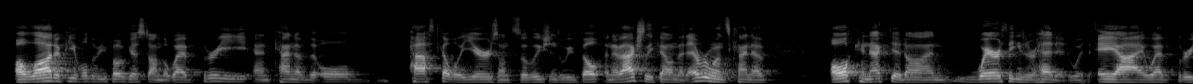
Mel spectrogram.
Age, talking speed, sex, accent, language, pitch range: 30-49, 205 wpm, male, American, English, 110-130 Hz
